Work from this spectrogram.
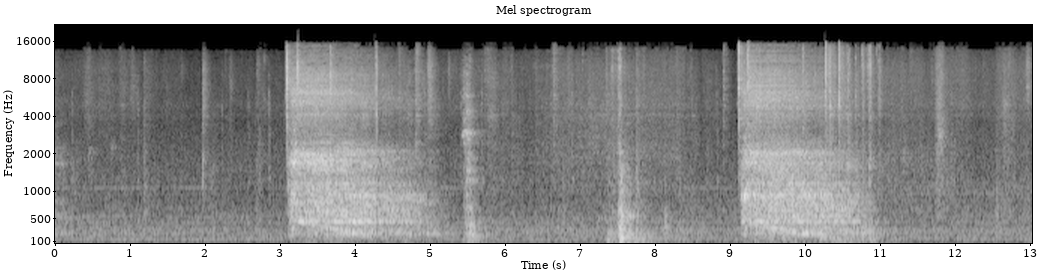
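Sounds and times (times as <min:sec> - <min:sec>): hydraulic lift rushing: 0:03.1 - 0:05.2, 0:09.1 - 0:11.0.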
